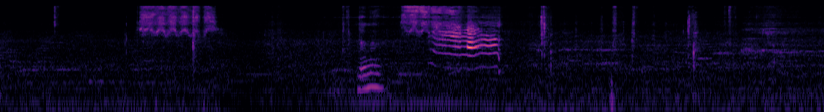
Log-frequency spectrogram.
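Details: Calie, a stray female calico cat, gives a short cry and then one drawn-out, harmonic-rich meow that rises and falls. A person talks nearby over a steady hum of street noise.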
